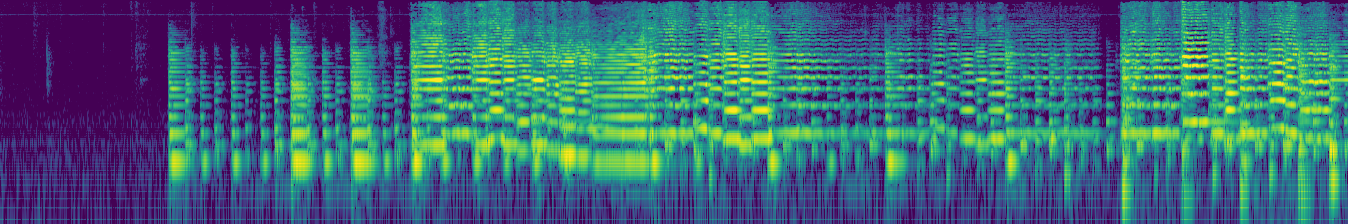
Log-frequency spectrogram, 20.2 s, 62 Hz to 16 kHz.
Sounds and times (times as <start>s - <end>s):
Violin, fiddle: 6.2s - 20.2s.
